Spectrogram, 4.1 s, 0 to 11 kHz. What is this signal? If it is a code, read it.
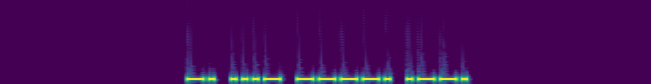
Morse code, heard as a keyed tone, about 34 wpm, 700 Hz. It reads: NV9P
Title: USA Call Signs - 4 Characters - 2x Character Spacing - 35wpm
